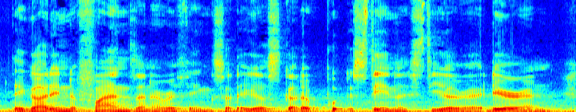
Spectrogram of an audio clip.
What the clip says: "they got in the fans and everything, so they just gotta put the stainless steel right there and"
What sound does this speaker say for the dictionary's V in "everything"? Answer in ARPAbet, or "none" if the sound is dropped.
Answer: V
